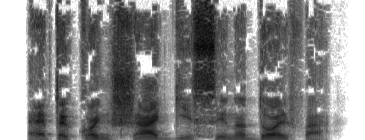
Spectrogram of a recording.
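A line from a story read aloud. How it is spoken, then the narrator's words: Growl. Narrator (Russian): рыкнул он на мальчишку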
